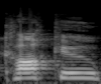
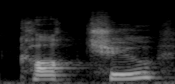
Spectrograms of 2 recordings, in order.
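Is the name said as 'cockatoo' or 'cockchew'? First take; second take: cockatoo; cockchew. First: The name is said like 'cockatoo'. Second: The name is said like 'cockchew'. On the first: The speaker calls it wrong. "cockatoo just sounds so much easier" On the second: The speaker calls it right. "pronounced cockchew"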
